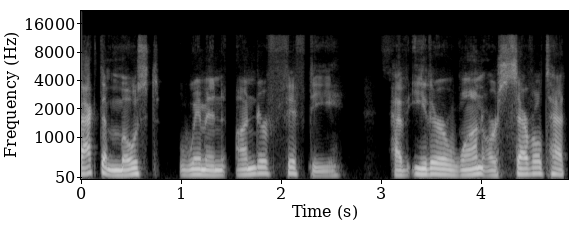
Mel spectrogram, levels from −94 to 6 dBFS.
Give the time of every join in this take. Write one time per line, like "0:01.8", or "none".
none

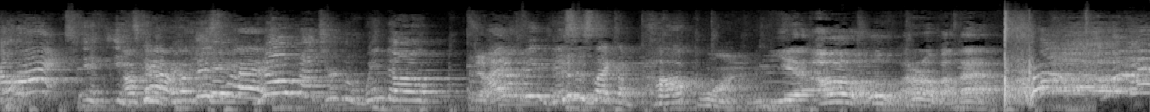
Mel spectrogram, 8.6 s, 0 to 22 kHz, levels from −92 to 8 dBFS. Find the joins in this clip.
0:03.5

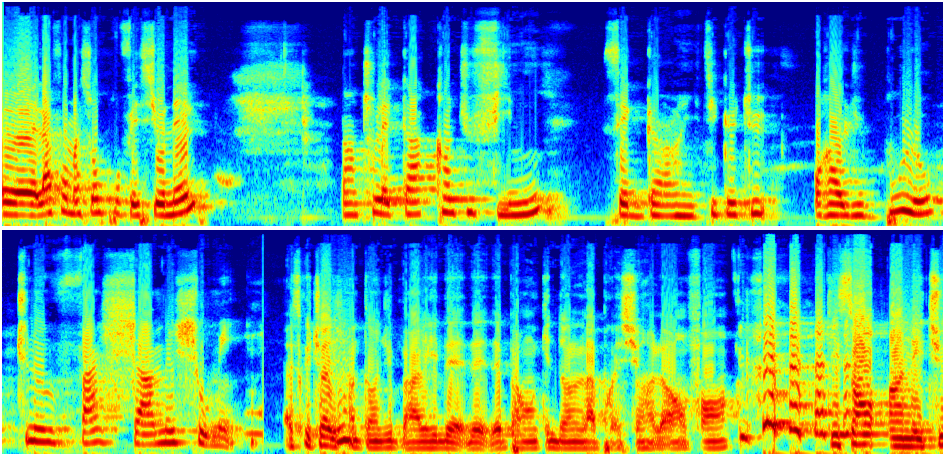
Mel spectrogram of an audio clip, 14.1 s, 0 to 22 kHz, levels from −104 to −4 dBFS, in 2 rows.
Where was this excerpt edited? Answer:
0:09.0

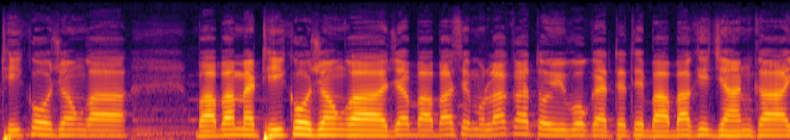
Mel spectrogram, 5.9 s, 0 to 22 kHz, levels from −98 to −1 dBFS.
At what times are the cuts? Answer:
none

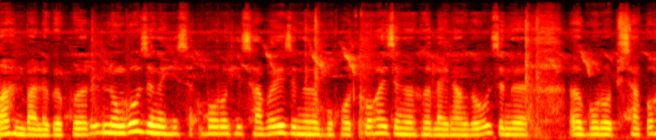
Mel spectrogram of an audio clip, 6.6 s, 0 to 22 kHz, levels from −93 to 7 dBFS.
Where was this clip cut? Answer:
none

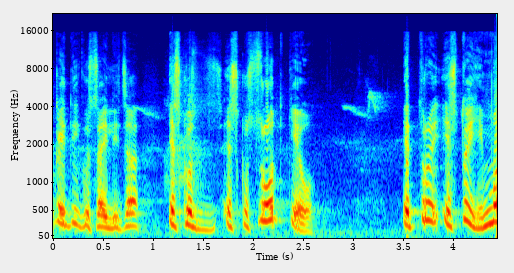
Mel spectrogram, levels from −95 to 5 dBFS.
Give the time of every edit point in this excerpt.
none

